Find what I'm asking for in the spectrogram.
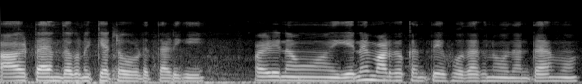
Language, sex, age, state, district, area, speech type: Kannada, female, 30-45, Karnataka, Koppal, urban, spontaneous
